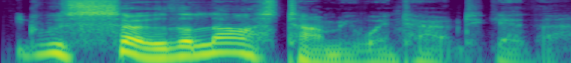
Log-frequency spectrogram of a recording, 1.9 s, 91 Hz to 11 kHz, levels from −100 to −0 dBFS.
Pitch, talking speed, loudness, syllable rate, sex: 130 Hz, 315 wpm, -16 LUFS, 6.6 syllables/s, male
